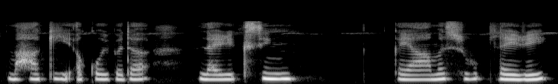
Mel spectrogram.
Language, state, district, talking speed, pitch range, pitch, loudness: Manipuri, Manipur, Imphal West, 75 wpm, 230-255 Hz, 245 Hz, -13 LUFS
